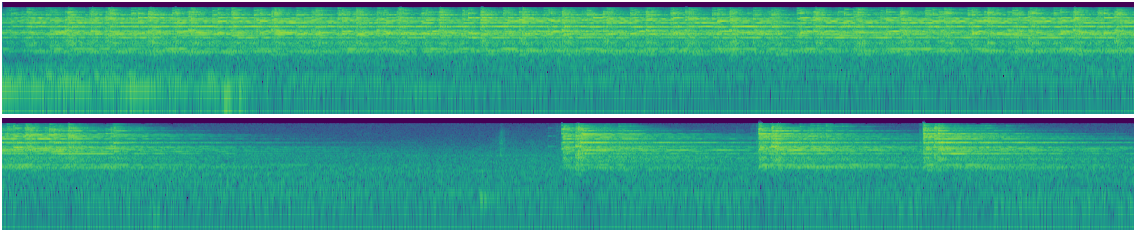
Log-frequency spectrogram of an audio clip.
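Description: Altar bells ringing for the elevation of the chalice at the consecration. They jingle continuously for about six seconds and die away, then ring three separate times near the end, each ring fading.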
